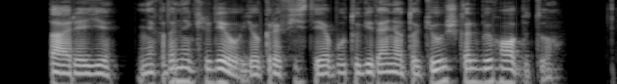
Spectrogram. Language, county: Lithuanian, Vilnius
